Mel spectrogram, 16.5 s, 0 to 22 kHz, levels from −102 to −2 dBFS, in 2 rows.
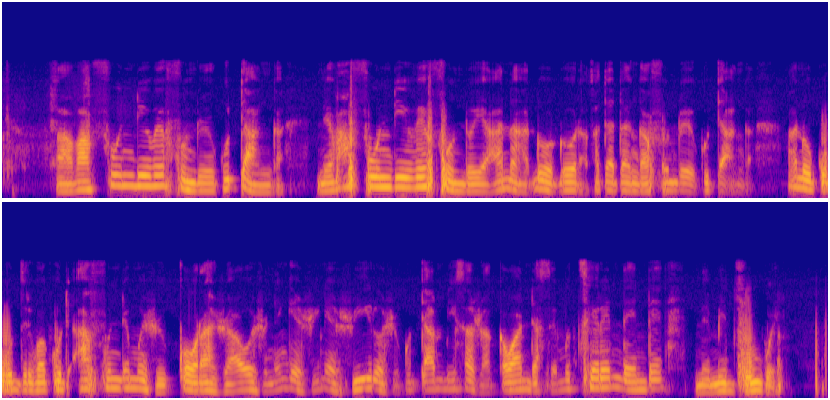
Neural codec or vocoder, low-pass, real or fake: none; 7.2 kHz; real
